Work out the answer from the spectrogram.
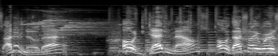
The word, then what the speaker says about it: Deadmau5: Beast versus Deadmau5. Oh, Deadmau5? Oh wait, really? The 5 is pronounced like an S? I didn't know that. Oh, Deadmau5?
